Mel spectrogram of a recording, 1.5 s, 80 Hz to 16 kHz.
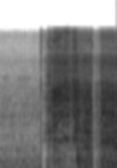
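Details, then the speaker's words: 2011 Honda Titan CG 150 motorcycle that would not start on electric start, tested with starter relay direct connection: starter whirs briefly, engine catches quickly into steady idle, some misses from poor contact; dirty battery positive terminal suspected. "vou acionar o start agora para ver se ela vai entrar em funcionamento ela ligou perfeitamente agora houve algumas falhas aqui até porque existe algum mal contato aqui também"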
